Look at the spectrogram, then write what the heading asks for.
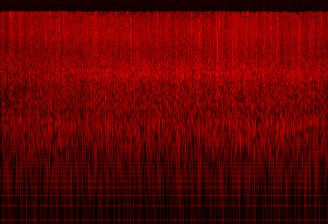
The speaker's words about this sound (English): Like, can you hear the rain right now? I'm in my room and it's raining. Okay, a little ASMR moment here. Listen to this.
